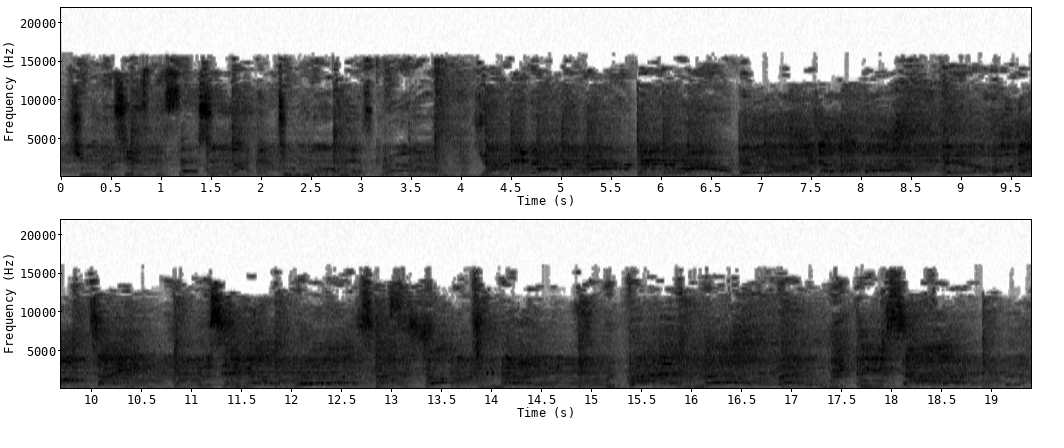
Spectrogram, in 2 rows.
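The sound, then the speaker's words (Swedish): A 1980s rock song released in 1988 plays at full volume, a raspy, powerful female voice belting over driving drums, bass and guitars, dense and steady from start to finish with no talking. “Den låter så här.”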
